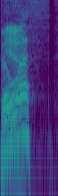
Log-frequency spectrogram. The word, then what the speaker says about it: Byleth: Byleth.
